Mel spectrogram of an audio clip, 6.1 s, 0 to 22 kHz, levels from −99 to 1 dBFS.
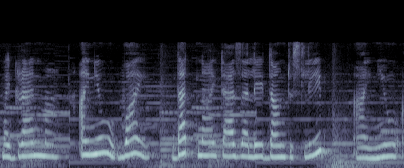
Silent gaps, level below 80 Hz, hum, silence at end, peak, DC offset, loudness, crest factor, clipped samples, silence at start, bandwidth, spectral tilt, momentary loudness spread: none; -56 dBFS; none; 0 s; -12 dBFS; under 0.1%; -29 LUFS; 16 dB; under 0.1%; 0 s; 8 kHz; -4 dB/octave; 10 LU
